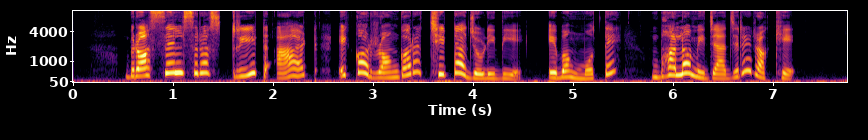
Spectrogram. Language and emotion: Odia, happy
